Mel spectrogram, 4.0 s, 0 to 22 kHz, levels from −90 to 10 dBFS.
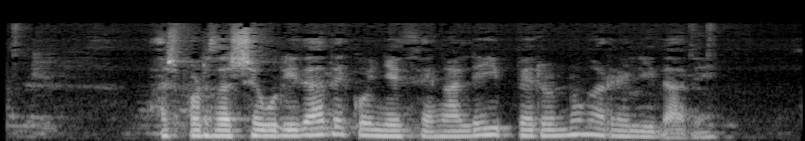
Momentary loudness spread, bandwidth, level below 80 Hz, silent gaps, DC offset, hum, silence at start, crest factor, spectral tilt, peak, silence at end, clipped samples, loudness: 10 LU; 11.5 kHz; -54 dBFS; none; under 0.1%; none; 0.05 s; 18 dB; -5 dB/octave; -2 dBFS; 0.45 s; under 0.1%; -19 LUFS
